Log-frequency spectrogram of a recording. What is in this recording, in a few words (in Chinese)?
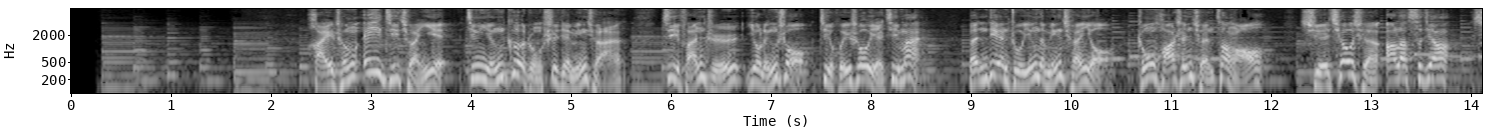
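促销, 男; 海城A级犬业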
